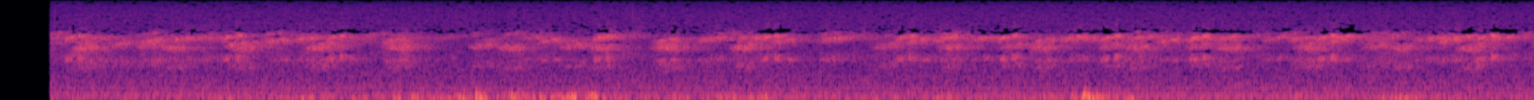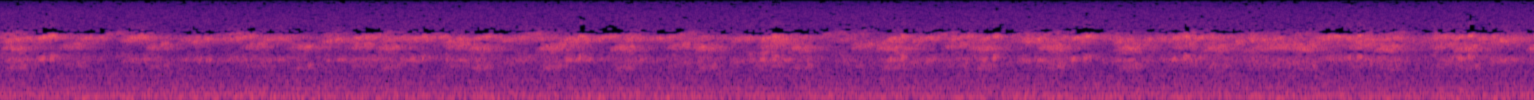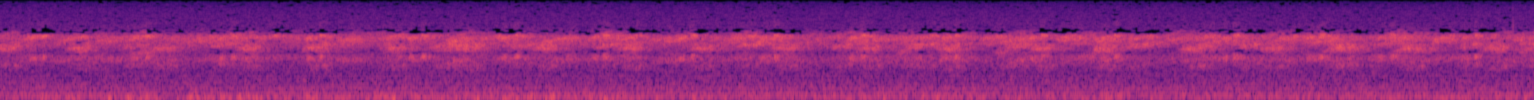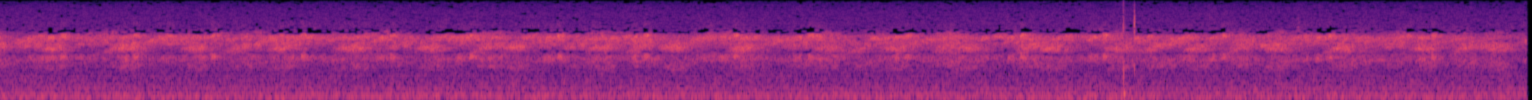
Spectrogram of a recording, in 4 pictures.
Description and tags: me froggies
Tree frogs returning to the trees surrounding the lakes of Marina Bay, Richmond, California.
chirps, field-recording, frogs, night-sounds, tree-frogs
